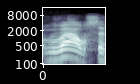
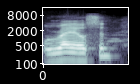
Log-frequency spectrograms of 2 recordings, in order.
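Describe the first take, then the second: First: The first vowel is an open 'ah' sound. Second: The first vowel is an 'ay' sound. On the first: The speaker calls it right. "Ralson is his name, his correct pronunciation" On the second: The speaker calls it wrong. "not Railson"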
